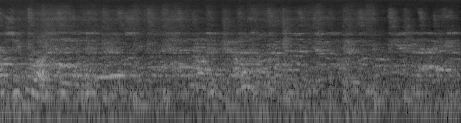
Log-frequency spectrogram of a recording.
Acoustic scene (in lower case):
cafe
